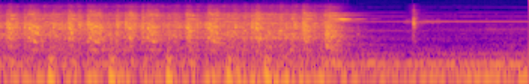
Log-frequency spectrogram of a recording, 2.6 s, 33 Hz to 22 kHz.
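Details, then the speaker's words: Can-Am X3 side-by-side restarted after overheating one mile into a ride, with water found in one cylinder: uneven, lumpy running with irregular pulsing, like water gushing, for under two seconds before it dies. "You can hear there's definitely something wrong. No, it's... You could almost hear when she started. It sounded like water gushing somewhere."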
